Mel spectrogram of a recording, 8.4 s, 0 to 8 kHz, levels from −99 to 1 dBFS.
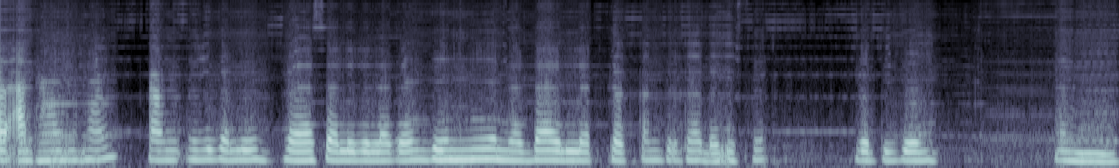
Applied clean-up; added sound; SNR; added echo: neural separator model SepFormer DNS4.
